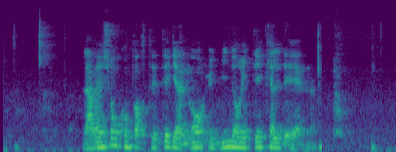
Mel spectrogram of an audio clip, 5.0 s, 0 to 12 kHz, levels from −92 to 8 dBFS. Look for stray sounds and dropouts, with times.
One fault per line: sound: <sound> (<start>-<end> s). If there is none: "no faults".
sound: bark (4.2-4.5 s)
